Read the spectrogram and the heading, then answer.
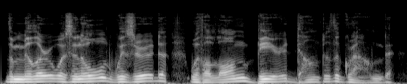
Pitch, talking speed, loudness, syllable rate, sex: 120 Hz, 205 wpm, -14 LUFS, 4.4 syllables/s, male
